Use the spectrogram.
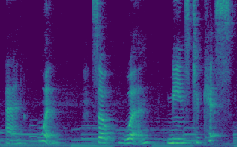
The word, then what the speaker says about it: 问: And that's the difference between wen and wen.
